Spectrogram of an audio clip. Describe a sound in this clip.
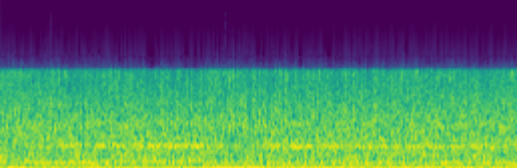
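A small plane's engine drones loudly and steadily.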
